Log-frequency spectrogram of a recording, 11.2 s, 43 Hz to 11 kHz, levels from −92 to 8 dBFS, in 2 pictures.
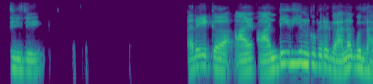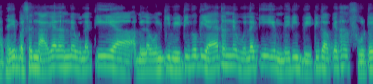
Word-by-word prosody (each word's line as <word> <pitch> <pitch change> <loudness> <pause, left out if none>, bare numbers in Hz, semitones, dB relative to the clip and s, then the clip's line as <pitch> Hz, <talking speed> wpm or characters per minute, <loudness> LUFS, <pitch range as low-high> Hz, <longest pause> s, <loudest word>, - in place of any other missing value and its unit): जी, 120 -2 -2
जी। 110 -1 -5 2.2
अरे 115 +6 -1
एक 140 -2 -1
आ 110 -3 +1 0.3
आंटी 120 +10 +2
थीं 175 +1 +1
उनको 165 -2 +1
मेरा 145 -2 -1
गाना 115 +5 +2
कुछ 130 -3 +3
ज़्यादा 105 -1 -4
ही 130 - +4
पसंद 130 +2 +2
आ 110 - +2
गया 135 +4 +2
था। 135 - +2
उन्होंने 135 0 +1
बोला 120 -1 -1
कि 140 - -1 0.2
अ, 120 -2 +4 0.2
मतलब 110 0 0
उनकी 120 +3 0
बेटी 115 +2 0
को 140 0 0
भी 130 - +3
आया 120 +3 +3
तो 150 - -3
उन्होंने 145 -1 -1
बोला 115 +2 +1
कि 140 -2 -1
मेरी 125 +3 0
बेटी 100 +6 -3
को 130 - +2
आपके 125 +3 -1
साथ 140 -1 -3
फोटो 100 +5 +1
125 Hz, 200 wpm, -24 LUFS, 110-135 Hz, 2.2 s, ही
